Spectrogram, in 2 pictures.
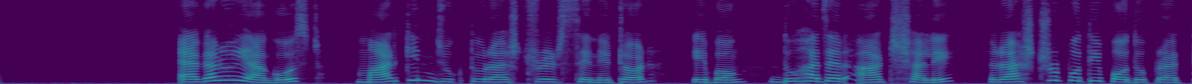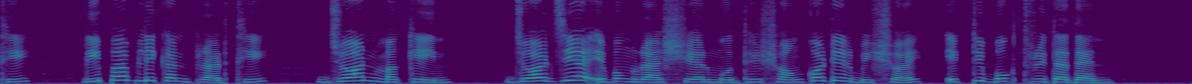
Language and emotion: Bengali, neutral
